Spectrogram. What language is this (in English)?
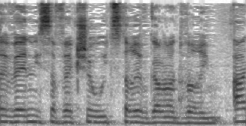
Hebrew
